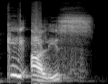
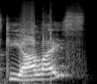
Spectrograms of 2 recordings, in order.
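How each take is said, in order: First: "allies" said like "Alice", ending in -is; variant pronunciation. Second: "allies" said AL-eyes, ending in a long -ize; alternative pronunciation. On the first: Speaker offers viewers one way of saying it, "allies" as AL-eess. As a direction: say "allies" as AL-eess, with a short last vowel. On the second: Speaker corrects to another way of saying it, "allies" as AL-eyes. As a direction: rhyme the end of "allies" with "eyes". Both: Shown as a demonstration. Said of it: "depending on how you pronounce it".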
